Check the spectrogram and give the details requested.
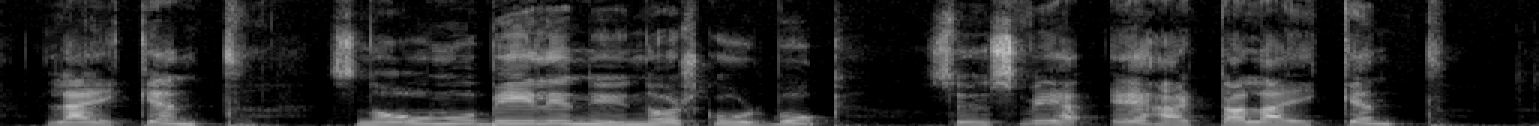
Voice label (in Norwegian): laeikent, Numedalsmål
